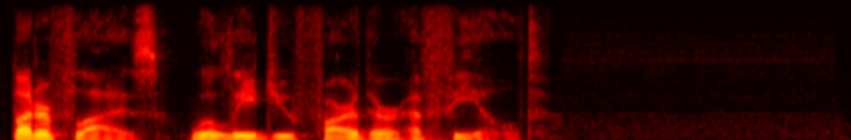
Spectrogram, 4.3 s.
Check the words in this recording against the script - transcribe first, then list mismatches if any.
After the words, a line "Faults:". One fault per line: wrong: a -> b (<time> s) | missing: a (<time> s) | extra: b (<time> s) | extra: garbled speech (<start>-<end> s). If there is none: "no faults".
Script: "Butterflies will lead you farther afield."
"Butterflies will lead you farther afield."
Faults:
no faults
